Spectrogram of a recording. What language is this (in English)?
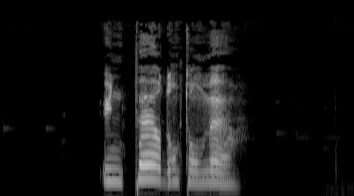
French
